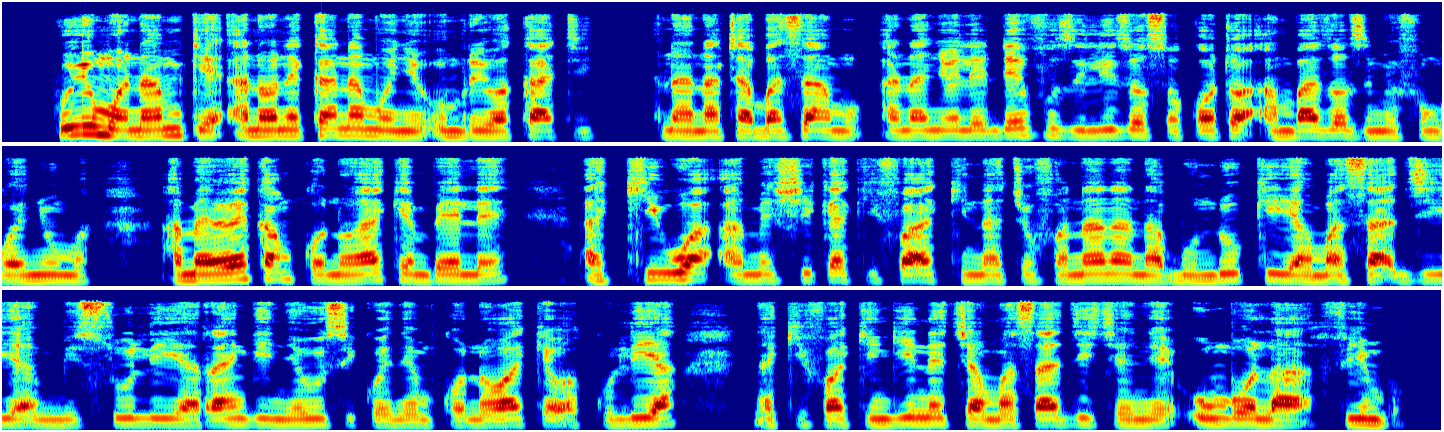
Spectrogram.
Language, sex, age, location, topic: Swahili, male, 36-49, Kisumu, health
